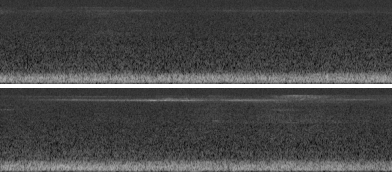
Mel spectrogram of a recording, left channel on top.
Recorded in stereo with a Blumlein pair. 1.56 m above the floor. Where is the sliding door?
No sliding door in this recording.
